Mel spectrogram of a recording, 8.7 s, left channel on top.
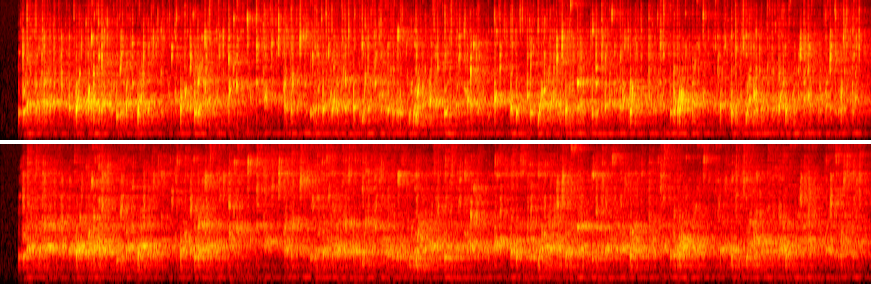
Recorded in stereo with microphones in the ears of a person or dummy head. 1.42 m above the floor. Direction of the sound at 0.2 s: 60° left (ahead or behind).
